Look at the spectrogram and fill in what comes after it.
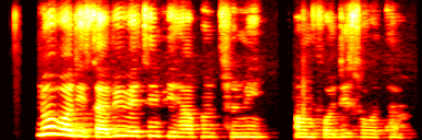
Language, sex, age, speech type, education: Nigerian Pidgin, female, 15-29, spontaneous, tertiary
